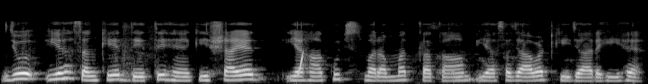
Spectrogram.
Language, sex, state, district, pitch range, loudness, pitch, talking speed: Hindi, female, Jharkhand, Garhwa, 180-220 Hz, -17 LUFS, 195 Hz, 165 wpm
